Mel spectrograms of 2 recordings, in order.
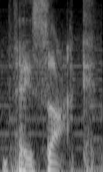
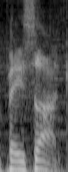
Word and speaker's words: Pesach: And sixth is Pesach. P-E-S-A-C-H.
